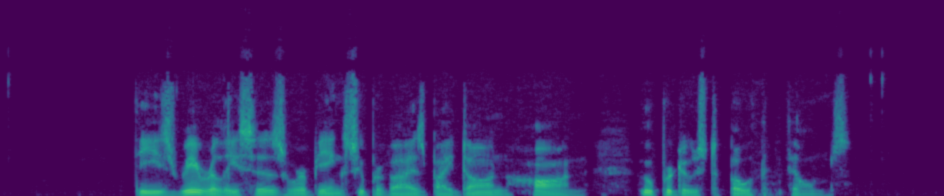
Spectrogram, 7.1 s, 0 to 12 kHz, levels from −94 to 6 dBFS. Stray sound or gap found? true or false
false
